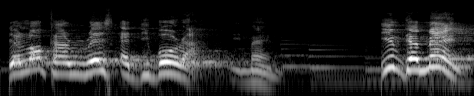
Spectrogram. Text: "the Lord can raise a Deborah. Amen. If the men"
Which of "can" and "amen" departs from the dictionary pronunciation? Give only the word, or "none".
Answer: none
